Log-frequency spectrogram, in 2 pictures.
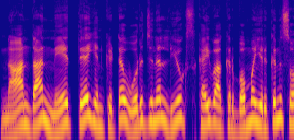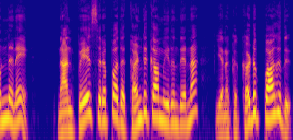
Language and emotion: Tamil, angry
